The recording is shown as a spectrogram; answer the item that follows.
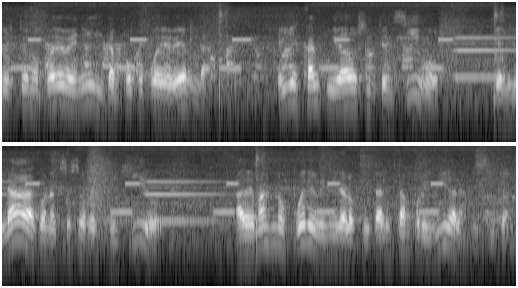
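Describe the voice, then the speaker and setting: A man's voice: mid-range voice, lightly acted, poor audio. An actor playing a male hospital doctor who gives bad news by phone, firm, patient and formal, in a radio drama.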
